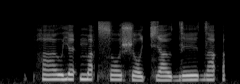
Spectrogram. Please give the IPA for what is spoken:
pʰ a˦ ʊ̯ j ɛ˦ ʔ m ä˦ ʔ s ɔ˦ ʃ ɔ˨ t͡ɕ a˨ ʊ̯ d e˦ ɪ̯ d ä˦ ʔ

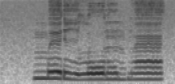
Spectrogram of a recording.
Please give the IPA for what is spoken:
m e˦ ɾ i˨ l o˧ ɾ ũ˧ b ɛ̃˦

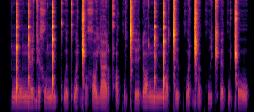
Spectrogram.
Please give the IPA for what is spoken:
ŋ͡ǃ o ŋ͡ǃ ɛ d ɛ x o ŋ͡ǃ i kʷʼ ɛ kʷʼ a ɡ͡ǁ ɒ x ɒ j a ɾ e qʼ ɒ kʷ a ǀʰ e ɗ ɒ ŋ͡ǃ i ŋ͡ǃ ɒ ǀ ɪ kʷʰ a ɡ͡ǁ a kʷʰ i t͡ʃʼ ɛ kʷ ɛ ǁ o

